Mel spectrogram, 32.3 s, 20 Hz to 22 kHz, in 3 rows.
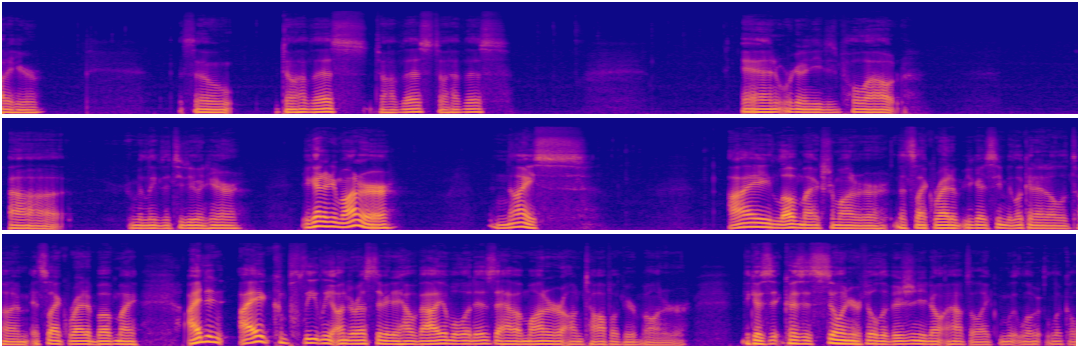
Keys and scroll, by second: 2.4-9.1 typing, 5.5 ctrl+[, 13.5-18.3 typing.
